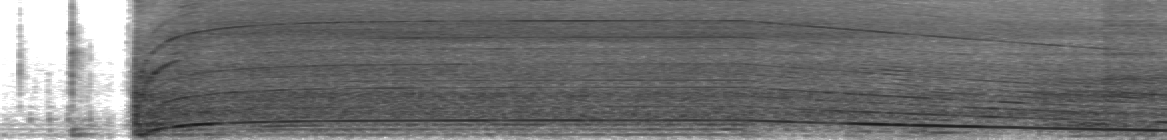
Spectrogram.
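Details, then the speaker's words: Virutex door mortising machine, very old: motor spins up to a steady high whine with a rough, gravelly undertone, then coasts down; worn motor bearings, to be replaced. "Yeah, that's the problem. Sounds like a bearing gone."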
